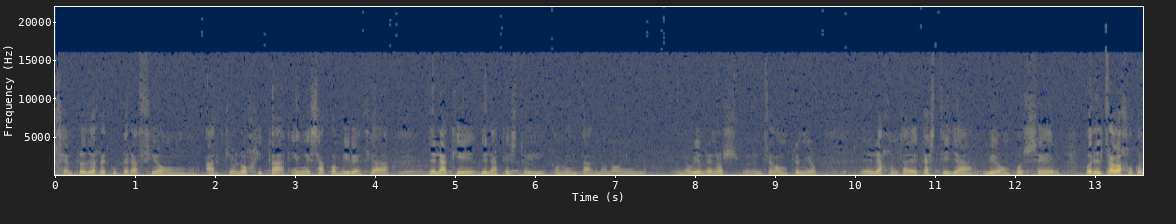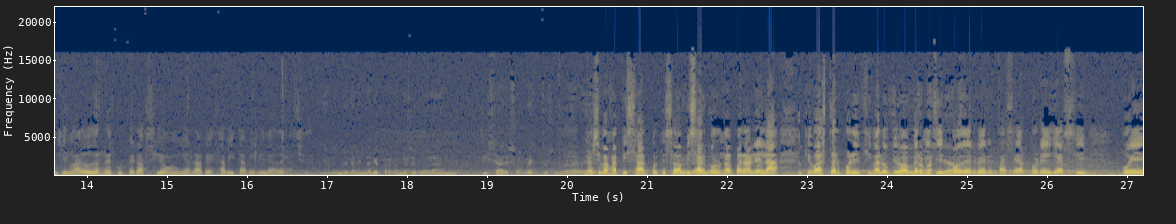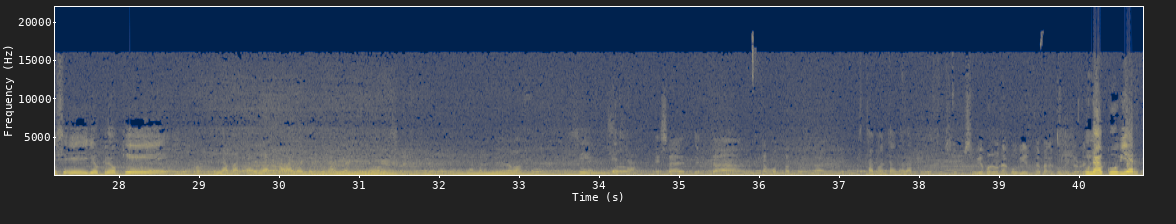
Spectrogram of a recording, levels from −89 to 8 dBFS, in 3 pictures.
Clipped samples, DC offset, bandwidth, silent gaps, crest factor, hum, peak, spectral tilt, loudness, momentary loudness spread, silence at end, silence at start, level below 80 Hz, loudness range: under 0.1%; 0.4%; 16.5 kHz; none; 16 dB; none; 0 dBFS; -6 dB/octave; -16 LUFS; 15 LU; 0 s; 0 s; -30 dBFS; 13 LU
